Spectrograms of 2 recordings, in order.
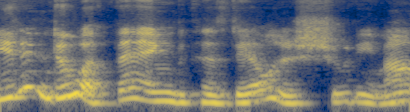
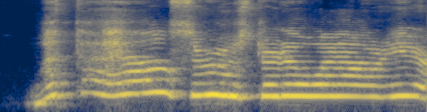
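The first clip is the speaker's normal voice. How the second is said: mock sudden yell, very high and shrill; 10 semitones higher than usual. Retelling how someone suddenly yelled about a rooster: imitating Dale yelling. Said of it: "Dale's yelling, and he's like".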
